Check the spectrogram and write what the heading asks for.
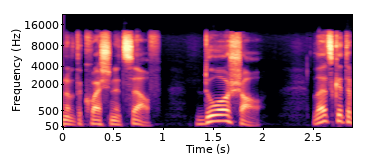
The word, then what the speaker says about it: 多少: A really common pronunciation mistake here for English speakers is that sh sound in shǎo. It's not a hard shu, like in shoe, it's a bit softer. Let's try it again. 多少.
